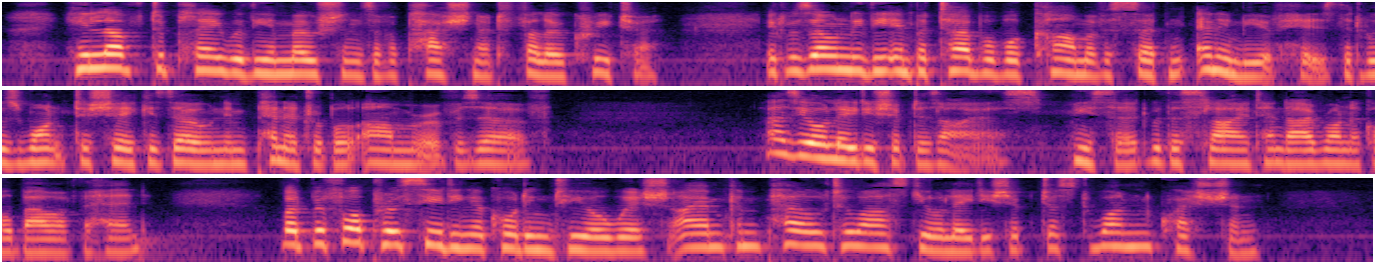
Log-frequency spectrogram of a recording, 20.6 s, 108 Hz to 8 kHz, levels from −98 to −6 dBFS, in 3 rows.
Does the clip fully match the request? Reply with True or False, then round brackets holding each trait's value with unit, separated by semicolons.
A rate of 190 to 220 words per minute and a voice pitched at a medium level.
False (195 wpm; 205 Hz)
